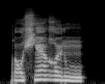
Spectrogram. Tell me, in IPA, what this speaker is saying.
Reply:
ɾ ɔ ɕ ɛ̃ ʁ ø ɾ ũ

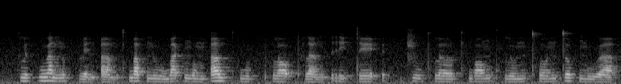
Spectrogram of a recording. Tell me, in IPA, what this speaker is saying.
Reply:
k l ɯ˦˥ k̚ w u˥˩ a̯ n o˦˥ k̚ p l e˩˦ n ʔ aː˨˩ m kʰ w a˥˩ p̚ n uː˧ w a˦˥ k̚ ŋ o˧ m ʔ a˥˩ w kʰ w u˦˥ k̚ pʰ l ɔ˥˩ ʔ pʰ l a˧ n p r i˥˩ ʔ t e˥˩ ʔ | t͡ɕ uː˧ kʰ l ɤː˧ kʰ w ɔː˦˥ ŋ pʰ l u˦˥ n tʰ o˦˥ n t o˥˩ k̚ m u˧ a̯

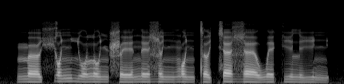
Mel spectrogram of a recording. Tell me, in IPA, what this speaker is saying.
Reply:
m œ ç ɔ ɲ ʎ o l o ɲ ʂ e n e ɮ ə ɲ ŋ ɔ ɲ t ə c ɛ ɮ ɛ w e k i l i ɲ

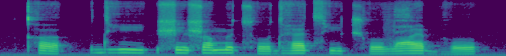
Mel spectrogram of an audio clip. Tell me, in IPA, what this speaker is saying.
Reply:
kʰ ʌ˧˩ | dʱ i˥˧ | ʂ i˥˧ ʂ ʌ˥ m ɵ˥ t͡sʰ o˩˧ dʱ æ˥ t͡sʰ i˧˩ t͡ʃʰ o˩˧ v ʕ æ˥ bʱ o˩˧

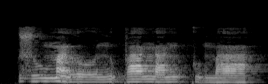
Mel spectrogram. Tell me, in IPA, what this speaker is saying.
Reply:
z u˦ m ã˦˨ l o˨ ʊ̯ n ṵ˦˨ b ä˦ ŋ ä˦ ŋ ʊ˦ ʔ k ṵ˦˨ m ä˦

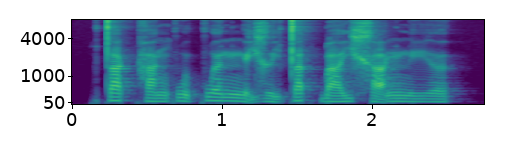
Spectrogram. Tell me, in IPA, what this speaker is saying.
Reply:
t̪ a˦˥ k̚ h a˨˩ ŋ k w ṵ˧˨ k w əː˧ n ŋ ḛ˧˨ j ɣ ɨ˧˩ j t̪ a˦˥ t̚ ɓ a˨˦ j x a̰˧˥ ŋ n i˨˩ ə̯

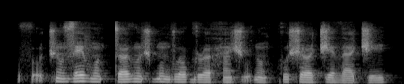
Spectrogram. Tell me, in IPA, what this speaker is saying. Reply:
θ o̰ t͡ʃ ũ z e v õ tː œ ð ũ ʃ ɓ ũ ɡ l o ɡ ɹ œ h æ̃ ʃ ṵ ɗ õ kː u ʃ œ t͡ʃ e ð æ t͡ʃ i

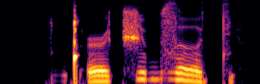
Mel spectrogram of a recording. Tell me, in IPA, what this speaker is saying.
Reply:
ǃʼ ə˞ t͡ʃ ø b z ɤ tʲ

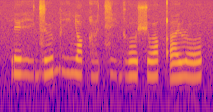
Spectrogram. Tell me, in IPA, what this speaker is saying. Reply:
ɾ e ɦ i̤ d͡z ɯ bʱ i̤ ʎ ɔ q i̤ t͡s i̤ ɡʱ o ʃ o qʼ e ɭ o

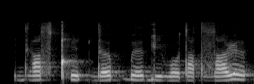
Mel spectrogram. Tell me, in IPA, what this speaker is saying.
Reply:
dʱ ɨ sˤ ǃʰ ĩ p d ə p ɓ ɘ ɡ i v o t o tˤ zˤ i ɭ ɘ

